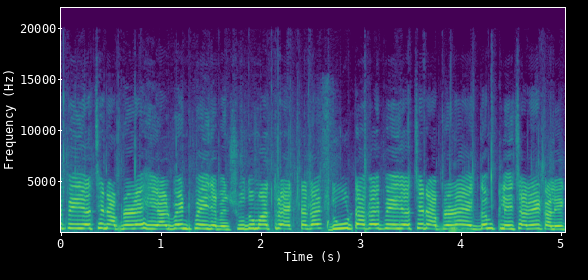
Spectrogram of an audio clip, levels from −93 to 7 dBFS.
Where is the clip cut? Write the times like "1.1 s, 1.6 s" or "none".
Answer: 2.7 s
